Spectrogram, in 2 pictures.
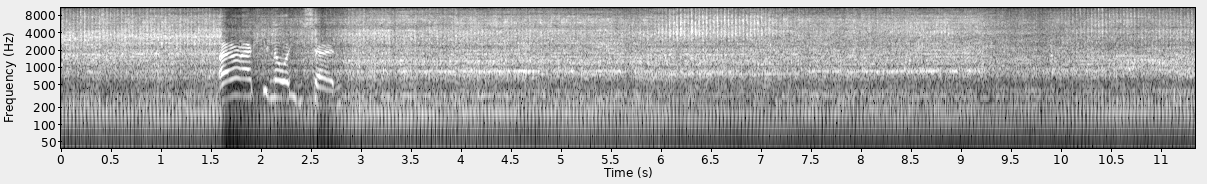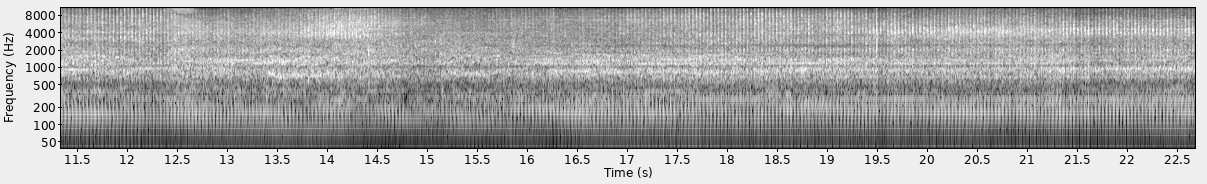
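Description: A racing riding lawn mower engine drones as the mower drives around.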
